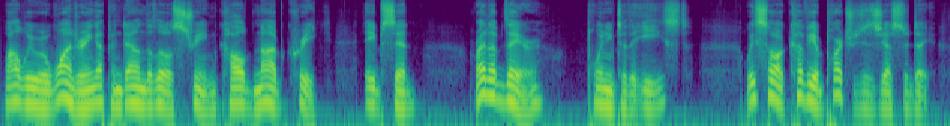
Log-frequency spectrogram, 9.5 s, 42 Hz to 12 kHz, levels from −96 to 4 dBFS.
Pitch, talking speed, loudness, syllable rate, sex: 110 Hz, 170 wpm, -17 LUFS, 6.0 syllables/s, male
